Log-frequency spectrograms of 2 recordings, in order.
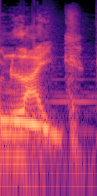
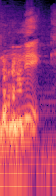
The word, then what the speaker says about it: like: Mais si je retire C, à mettre E, on va dire like. Parce que E muet, obligé de dire like. Là, il y a deux consonnes, on dit lick.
